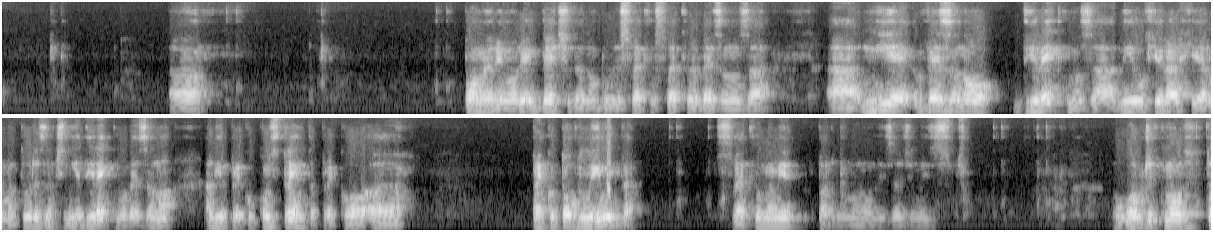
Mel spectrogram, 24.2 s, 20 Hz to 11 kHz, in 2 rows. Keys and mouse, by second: 0.4 g, 2.2 click, 3.4 g, 19.0 click, 20.5 Tab, 21.9 click.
